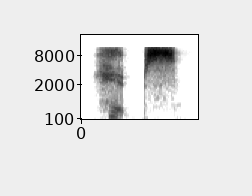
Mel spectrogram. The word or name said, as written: hips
